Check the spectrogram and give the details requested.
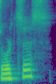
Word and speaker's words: Tzortzis: it yeah no basically you put the t and the z together quite fast so it's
